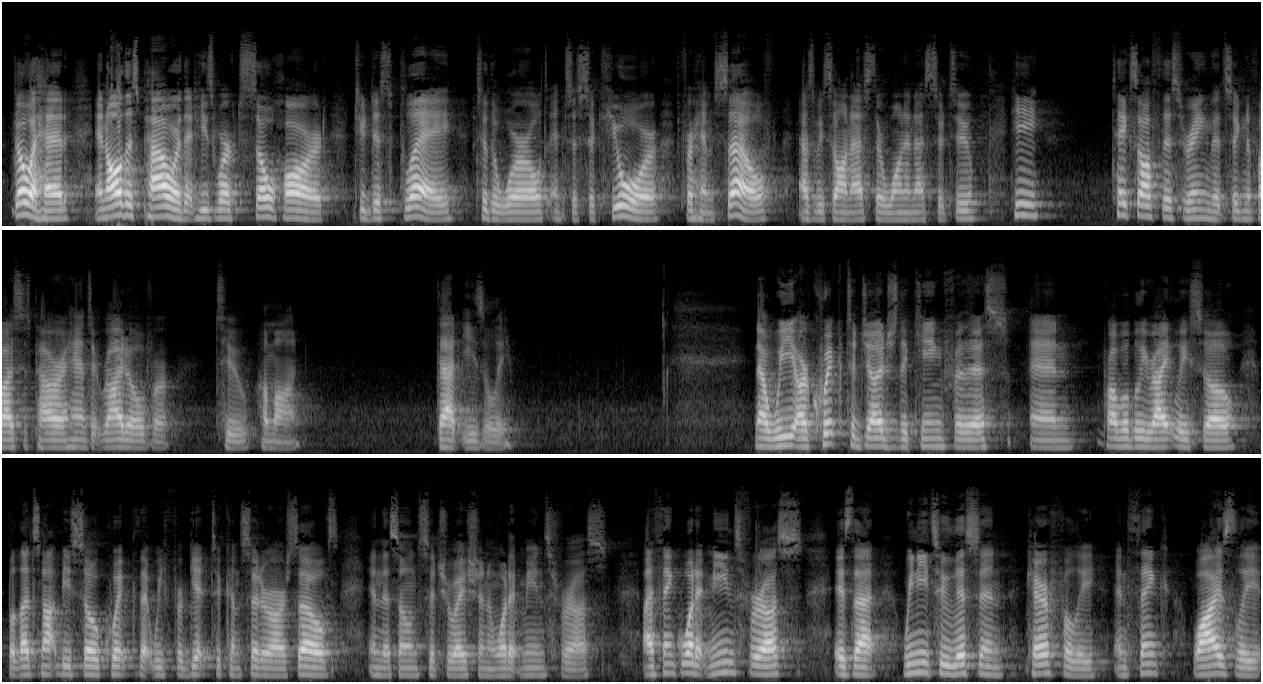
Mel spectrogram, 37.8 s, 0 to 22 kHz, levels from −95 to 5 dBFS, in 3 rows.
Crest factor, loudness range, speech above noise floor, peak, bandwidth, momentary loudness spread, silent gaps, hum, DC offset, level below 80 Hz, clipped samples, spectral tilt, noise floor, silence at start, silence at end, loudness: 22 dB; 11 LU; 48 dB; 0 dBFS; 9.6 kHz; 19 LU; none; none; under 0.1%; -76 dBFS; under 0.1%; -6 dB/octave; -70 dBFS; 0.1 s; 0 s; -22 LUFS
